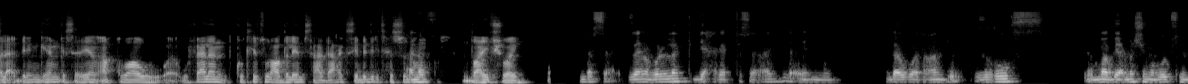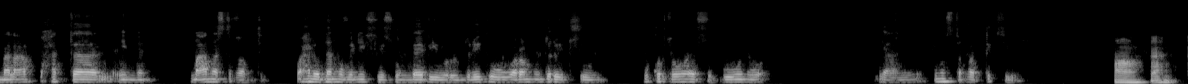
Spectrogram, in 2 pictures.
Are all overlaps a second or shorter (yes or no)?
yes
